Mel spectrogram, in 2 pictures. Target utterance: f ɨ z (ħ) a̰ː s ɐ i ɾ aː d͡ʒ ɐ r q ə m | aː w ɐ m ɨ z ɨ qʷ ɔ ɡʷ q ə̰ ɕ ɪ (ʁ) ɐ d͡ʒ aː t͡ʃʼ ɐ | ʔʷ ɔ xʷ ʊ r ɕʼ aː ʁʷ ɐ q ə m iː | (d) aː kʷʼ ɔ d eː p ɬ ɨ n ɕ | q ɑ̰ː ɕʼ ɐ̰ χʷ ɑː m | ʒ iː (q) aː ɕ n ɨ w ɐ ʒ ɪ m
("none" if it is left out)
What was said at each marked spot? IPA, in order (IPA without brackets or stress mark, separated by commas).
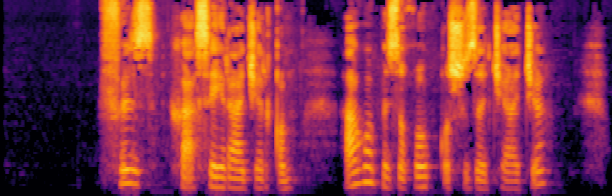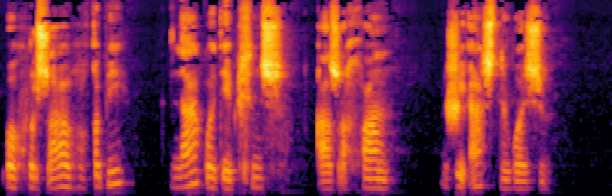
x, z, n, ʔ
